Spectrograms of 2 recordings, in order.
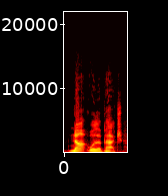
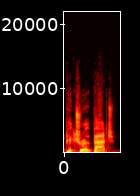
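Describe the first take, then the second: First: Said in the usual way. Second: "picture with a patch" said higher and faster; higher, brighter take. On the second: Shown as a demonstration. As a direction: lift the pitch up on "picture with a patch". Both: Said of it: "picture with a patch, not with a patch".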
